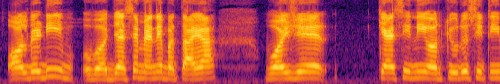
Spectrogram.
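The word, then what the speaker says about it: Voyager: Already, जैसे मैंने बताया, वॉयेजर, कैसिनी और क्यूरियोसिटी भी इस तरह के इंजन में चलते हैं। देखो, वॉयेजर को वॉयगेर भी बोलते हैं। नासा, ये सब प्रोनाउंसिएशन के कारण है।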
